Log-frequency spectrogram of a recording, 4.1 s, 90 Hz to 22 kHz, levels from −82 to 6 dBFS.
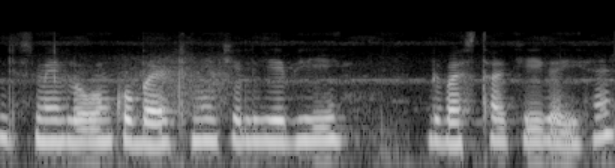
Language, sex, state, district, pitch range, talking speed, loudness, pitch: Hindi, female, Haryana, Charkhi Dadri, 200-225 Hz, 175 wpm, -17 LUFS, 220 Hz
